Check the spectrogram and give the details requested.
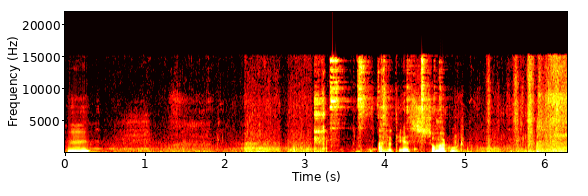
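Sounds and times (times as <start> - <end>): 
speech: 0.0 - 0.4, 4.0 - 5.2
low noise: 0.0 - 6.2
wine glasses clinking in a toast: 3.1 - 4.8.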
